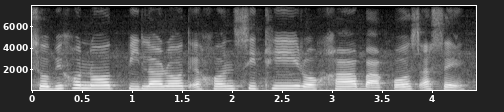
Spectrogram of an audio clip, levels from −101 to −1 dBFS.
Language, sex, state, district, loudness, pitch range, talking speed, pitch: Assamese, female, Assam, Kamrup Metropolitan, -14 LUFS, 215-260 Hz, 110 wpm, 230 Hz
